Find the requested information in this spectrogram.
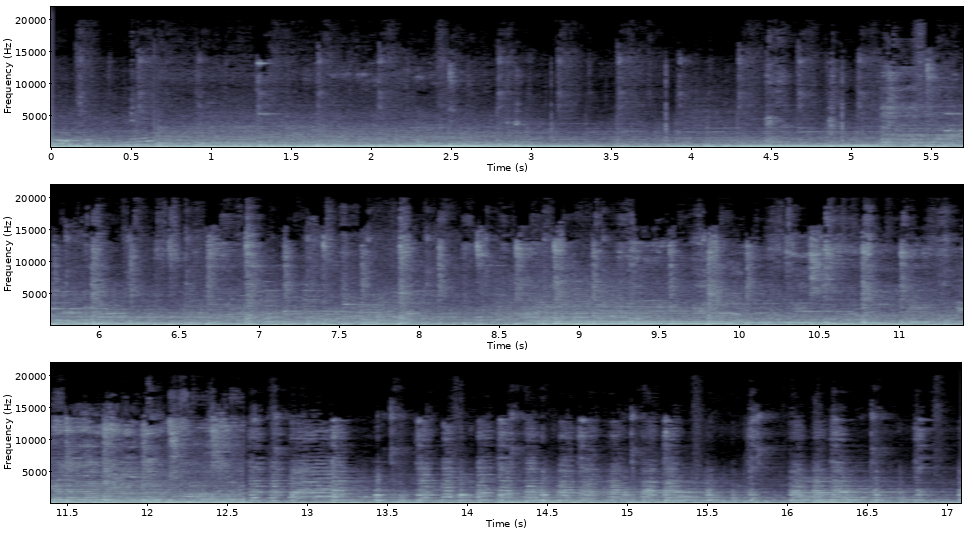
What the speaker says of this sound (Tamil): இங்கே வந்து டிராஃபிக்காக இருக்கும்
